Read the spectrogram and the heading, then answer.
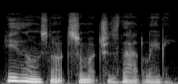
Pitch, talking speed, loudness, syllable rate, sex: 110 Hz, 270 wpm, -17 LUFS, 5.3 syllables/s, male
